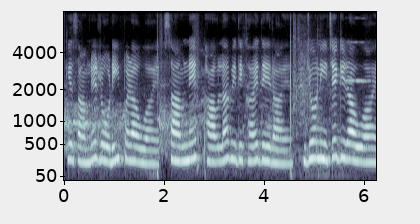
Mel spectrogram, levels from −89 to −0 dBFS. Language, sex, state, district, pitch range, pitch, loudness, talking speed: Hindi, female, Uttar Pradesh, Shamli, 225-255 Hz, 240 Hz, -15 LUFS, 165 wpm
